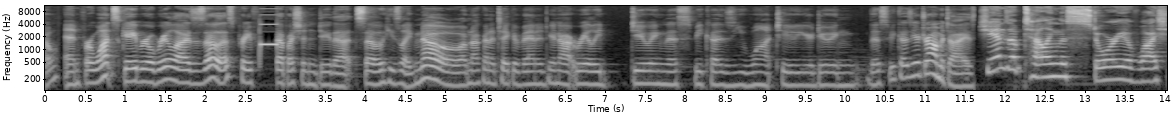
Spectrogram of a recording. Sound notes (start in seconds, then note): 2.6 beep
